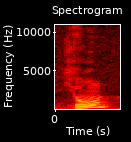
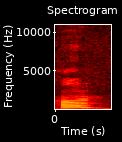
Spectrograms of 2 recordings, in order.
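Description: First: Hulme said with a rising, doubtful tone; trying out Hulme as a question; unsure pronunciation. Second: Hulme said again as /hoʊ̃m/, tried once more; a second attempt at Hulme; second try at the name. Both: Shown as a demonstration. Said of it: "Am I saying that right?".

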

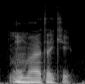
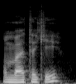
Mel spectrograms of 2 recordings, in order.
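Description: First: «On m'a attaqué.» read as a flat statement, falling at the end; statement tune. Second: «On m'a attaqué?» read as a question, rising on m'a; questioning tune. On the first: Elana stating the attack to Nilem, falling tune. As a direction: let «On m'a attaqué.» drop, a plain fact. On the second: Narrator reading «On m'a attaqué?» wrongly as a question. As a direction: lift the end of «On m'a attaqué?» as if asking. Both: A narrator's reading. Repeated line, question then statement.

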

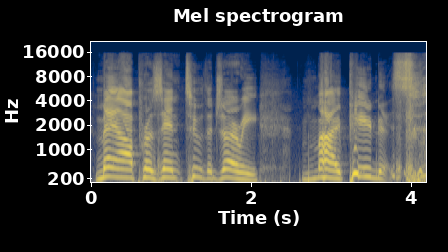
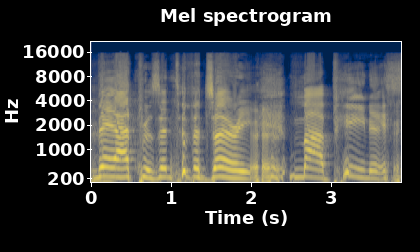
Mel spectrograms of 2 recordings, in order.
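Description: First: Honeyed Southern lawyer drawl; slow Southern courtroom drawl through laughs. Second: Loud, slow Southern courtroom drawl; Southern lawyer drawl. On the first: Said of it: "like, a Southern defense lawyer, he's like". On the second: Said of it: "like, a Southern defense lawyer". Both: Pretend.

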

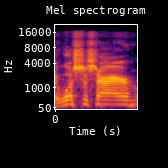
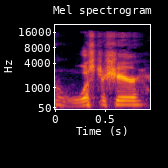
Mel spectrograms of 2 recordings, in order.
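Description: First: "Worcestershire" as WUSS-ter-shy-er; "Worcestershire" with a long i in the last syllable; shire ending. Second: "Worcestershire" as WUSS-ter-sheer; "Worcestershire" with an ee sound in the last syllable; sheer ending. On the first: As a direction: end "Worcestershire" on a full "shire", rhyming with fire. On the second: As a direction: end "Worcestershire" on "sheer", rhyming with beer. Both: Shown as a demonstration. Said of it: "you can say Worcestershire".

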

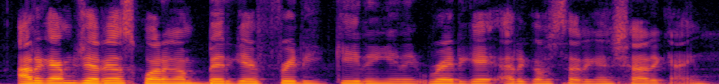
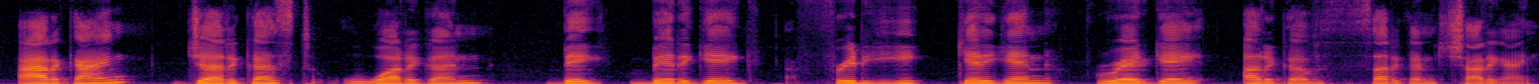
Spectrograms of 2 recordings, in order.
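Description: First: Said in the usual way. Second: Slow, separated words with gaps. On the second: Shown as a demonstration. Reading the shirt in double Dutch, word by word. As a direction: break the coded phrase into single words.

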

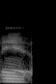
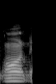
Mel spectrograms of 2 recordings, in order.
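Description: First: Second "aunt" as ANT, like the insect; flat-vowel aunt. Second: First "aunt" as AHNT, open ah; broad aunt. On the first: Contrasting the two words, "aunt" said like "ant". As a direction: say "aunt" to rhyme with "pant". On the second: Contrasting the two words, "aunt" with a broad ah. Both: Shown as a demonstration. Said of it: "differentiate between the two".

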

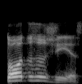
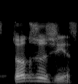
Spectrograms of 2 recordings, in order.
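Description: First: Todos os dias said higher and louder, stressing todos; a forceful first todos os dias; emphatic repeat. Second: Todos os dias repeated much softer; a quiet echo of todos os dias. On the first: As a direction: punch todos os dias to drive it home. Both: Shown as a demonstration. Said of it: "Primeiro ponto".

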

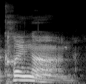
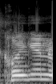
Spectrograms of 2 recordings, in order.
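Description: First: Klingon said as KLING-ON; full "on" ending. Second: Klingon said as KLING-in; reduced second syllable. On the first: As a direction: give Klingon a clear, open "on" at the end. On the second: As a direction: say Klingon with a weak "in" ending. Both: Shown as a demonstration. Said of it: "Is it pronounced Klingon or Klingon".

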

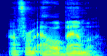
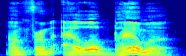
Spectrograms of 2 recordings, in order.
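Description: First: Said in the usual way. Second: Slow, hammed-up Alabama drawl; thick mock-Southern drawl, drawn out; exaggerated southern drawl. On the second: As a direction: lay the Southern accent on thick, stretching Alabama. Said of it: "I have this southern drawl".

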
